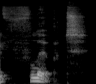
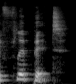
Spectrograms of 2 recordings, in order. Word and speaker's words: flipped: So, we're just going to say flipped. Don't say flip it. Flip it. We do not add extra syllables. Just flipped.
